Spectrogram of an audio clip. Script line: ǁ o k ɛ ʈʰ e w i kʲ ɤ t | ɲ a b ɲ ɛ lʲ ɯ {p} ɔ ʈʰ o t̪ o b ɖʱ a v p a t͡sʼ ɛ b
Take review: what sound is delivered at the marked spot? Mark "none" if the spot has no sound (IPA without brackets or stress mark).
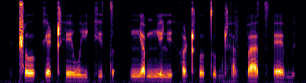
h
